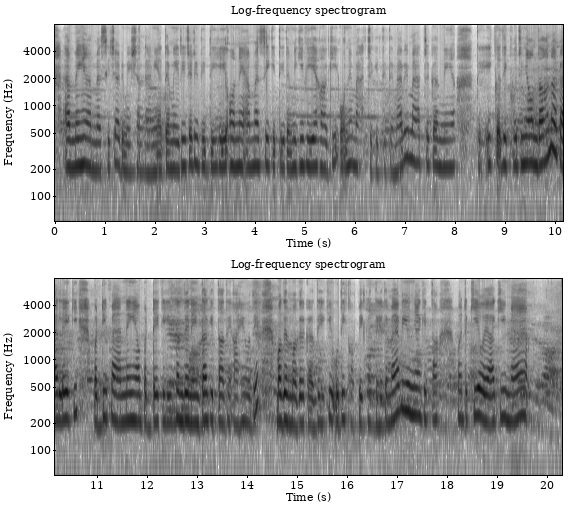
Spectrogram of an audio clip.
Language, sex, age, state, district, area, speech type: Dogri, female, 18-30, Jammu and Kashmir, Kathua, urban, spontaneous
